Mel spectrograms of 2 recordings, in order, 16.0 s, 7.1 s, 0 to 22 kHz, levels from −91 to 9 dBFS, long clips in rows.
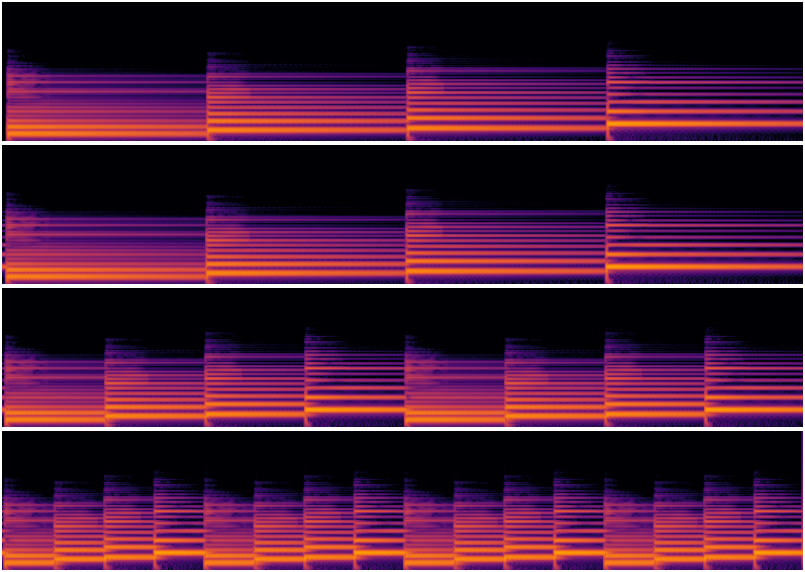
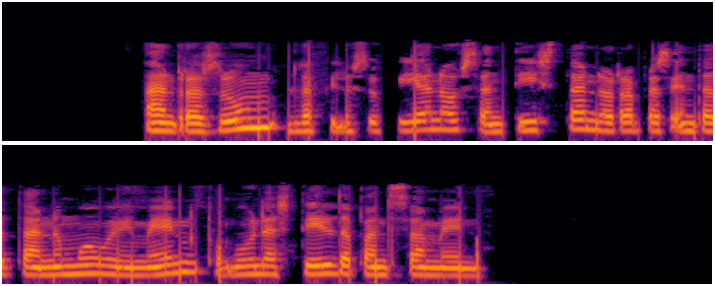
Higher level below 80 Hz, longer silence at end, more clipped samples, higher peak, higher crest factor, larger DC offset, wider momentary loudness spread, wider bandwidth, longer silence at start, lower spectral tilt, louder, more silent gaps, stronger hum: about the same, -56 dBFS vs -54 dBFS; second, 0 s vs 1.15 s; neither; second, -8 dBFS vs -2 dBFS; about the same, 14 dB vs 18 dB; neither; about the same, 8 LU vs 7 LU; second, 5.4 kHz vs 8 kHz; second, 0 s vs 0.7 s; first, -10.5 dB/octave vs -5 dB/octave; second, -22 LUFS vs -18 LUFS; neither; neither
